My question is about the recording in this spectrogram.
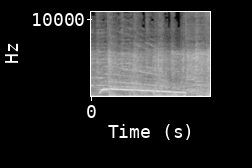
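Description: Show music over loudspeakers with a heavy bass, topped by one loud siren-like tone that jumps up and then glides slowly down for nearly two seconds before cutting off.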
